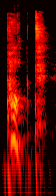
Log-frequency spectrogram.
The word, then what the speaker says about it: talked: 요런 발음으로 끝날 때이가 나오면일 때는 얘를 발음을 트 발음으로 해요. 그래서이 발음으로 하시면 안 되고 talk크드키드 아니에요. talked helped 이렇게 발음하시는게 맞습니다.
